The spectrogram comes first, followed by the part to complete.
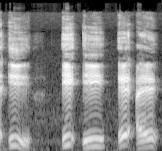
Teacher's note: जीभ का आगे का हिस्सा सक्रिय है तो वो अग्रसर होंगे।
